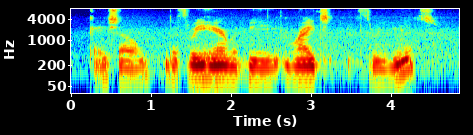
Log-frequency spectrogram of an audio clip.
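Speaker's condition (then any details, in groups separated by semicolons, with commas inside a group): No condition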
